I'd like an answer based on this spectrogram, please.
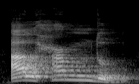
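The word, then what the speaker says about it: الحمد: Kalau dibaca pakai ha, alhamdu. Tetapi kalau dibacanya pakai ha, artinya kematian. Ya coba, makanya ngaji Al-Quran itu wajib di depan guru.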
